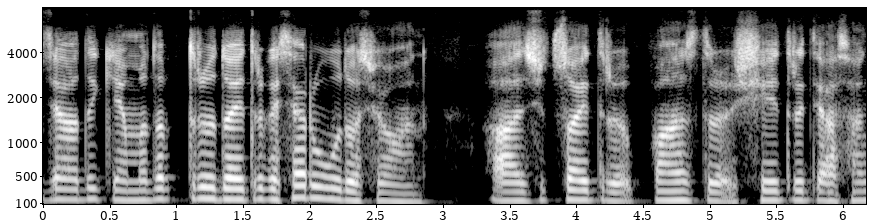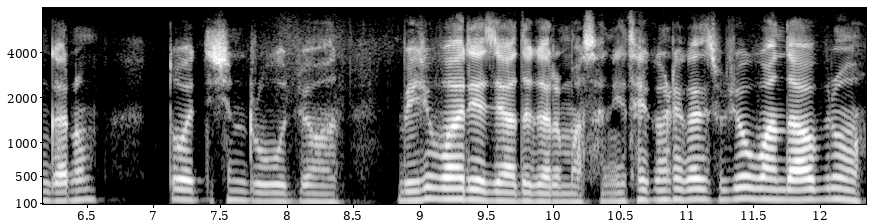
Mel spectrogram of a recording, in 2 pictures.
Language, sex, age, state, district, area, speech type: Kashmiri, male, 18-30, Jammu and Kashmir, Pulwama, rural, spontaneous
